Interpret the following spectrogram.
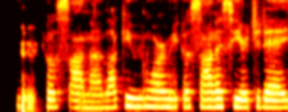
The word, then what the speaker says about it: Mkosana: Mkosana. Mkosana.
